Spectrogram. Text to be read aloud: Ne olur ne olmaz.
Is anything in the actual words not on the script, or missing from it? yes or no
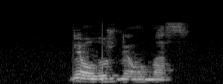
no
